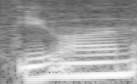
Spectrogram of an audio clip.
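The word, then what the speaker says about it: Elan: oh dang recording okay to the oxford dictionary online it's pronounced elon elon yeah then it should be spelled with an a no that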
